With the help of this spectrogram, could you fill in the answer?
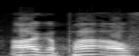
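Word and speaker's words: agapao (ἀγαπάω): The verb is A-G-A-P-A long O, agapao. From the verb, we get the noun agape. A-G-A-P long E, and both of them are words that describe and deal with virtue love.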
